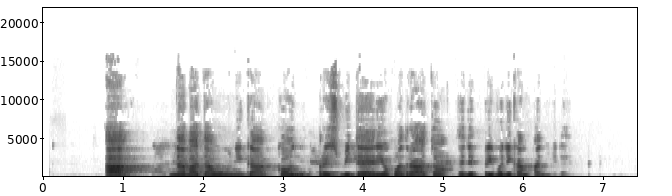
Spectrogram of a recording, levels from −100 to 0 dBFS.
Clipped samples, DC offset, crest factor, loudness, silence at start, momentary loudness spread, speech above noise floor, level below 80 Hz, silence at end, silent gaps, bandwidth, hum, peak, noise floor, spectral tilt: under 0.1%; under 0.1%; 22 dB; -22 LUFS; 0.8 s; 11 LU; 61 dB; -60 dBFS; 0.9 s; none; 15 kHz; none; -2 dBFS; -83 dBFS; -5.5 dB/octave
